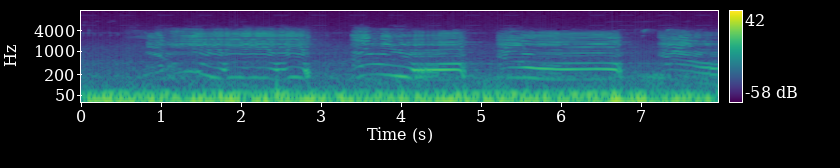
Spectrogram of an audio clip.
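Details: Red deer stag, an irregular fourteen-pointer, roaring during the 2025 rut in Spiš: four hoarse, harmonic-rich roars of one to two seconds each, separated by short gaps, with a steady low rumble of background noise.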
